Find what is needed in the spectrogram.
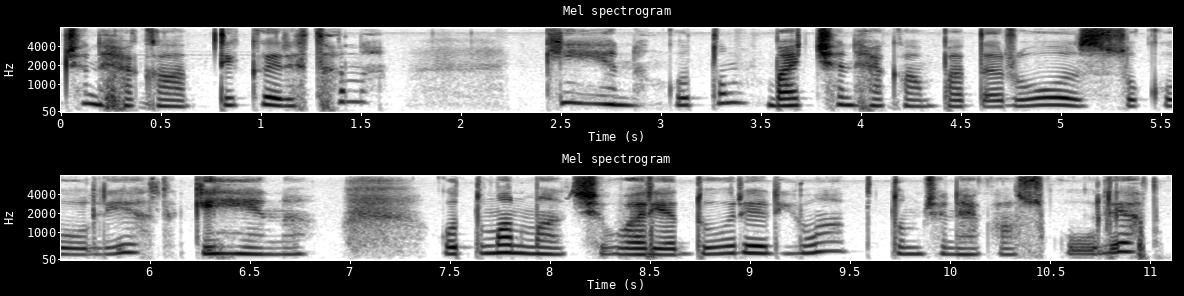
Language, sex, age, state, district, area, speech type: Kashmiri, female, 30-45, Jammu and Kashmir, Budgam, rural, spontaneous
